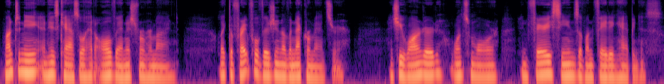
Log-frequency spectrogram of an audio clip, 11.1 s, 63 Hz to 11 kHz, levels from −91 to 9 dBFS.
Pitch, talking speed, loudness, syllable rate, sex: 105 Hz, 150 wpm, -19 LUFS, 5.0 syllables/s, male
